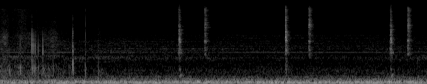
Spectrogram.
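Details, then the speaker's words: Sharp double clicks about once a second from a truck's main sleeper light fixture over a diesel idle. New LED fluorescent-style bulbs were fitted after the old ones charred. The fixture gets power but won't light, and the clicking stops when its plug is disconnected. "you can hear it clicking in there"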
